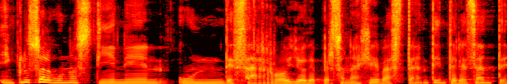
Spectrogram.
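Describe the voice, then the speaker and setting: Lively intonation and a fairly slow pace in a normal speaking voice. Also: man, fairly high pitch for a man, hardly any pauses. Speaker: book podcast host. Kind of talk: book review monologue.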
